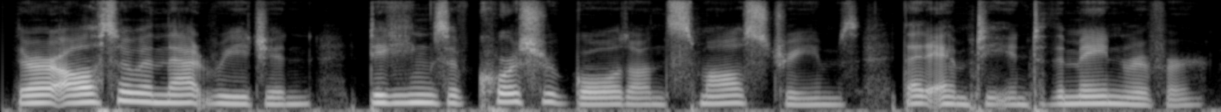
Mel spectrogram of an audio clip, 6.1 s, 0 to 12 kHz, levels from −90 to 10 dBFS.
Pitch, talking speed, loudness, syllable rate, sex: 175 Hz, 185 wpm, -19 LUFS, 5.1 syllables/s, female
